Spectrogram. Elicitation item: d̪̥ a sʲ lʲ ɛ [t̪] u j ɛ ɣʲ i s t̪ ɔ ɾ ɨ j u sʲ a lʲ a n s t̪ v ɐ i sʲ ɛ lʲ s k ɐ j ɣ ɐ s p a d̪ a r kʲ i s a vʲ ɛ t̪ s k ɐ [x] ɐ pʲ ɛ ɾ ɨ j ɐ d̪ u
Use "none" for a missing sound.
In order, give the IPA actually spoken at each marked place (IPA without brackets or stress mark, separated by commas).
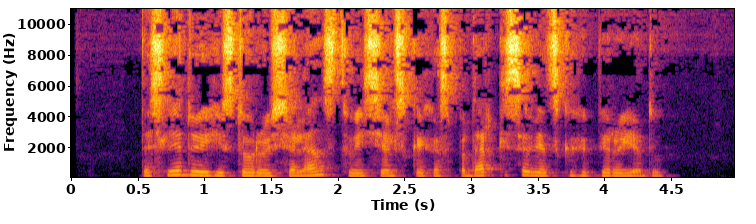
d̪, ɣ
